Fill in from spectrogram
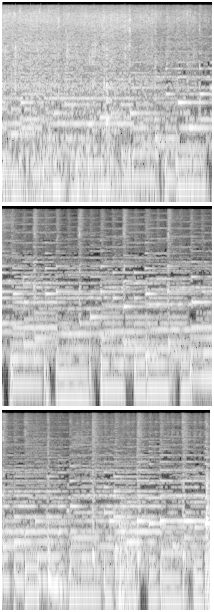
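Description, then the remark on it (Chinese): Soy sauce liquid poured over pork belly in a hot pan to braise it, covering the pork completely: a loud splashing hiss for the first few seconds that settles into a steady simmering sizzle under background music. “好，我们就把这个五花肉呢直接放到这个锅子里面，你稍微啊，来这样子大家看清楚一点，稍微用这个酱油水呢，好，把它呢全部都浸过。”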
